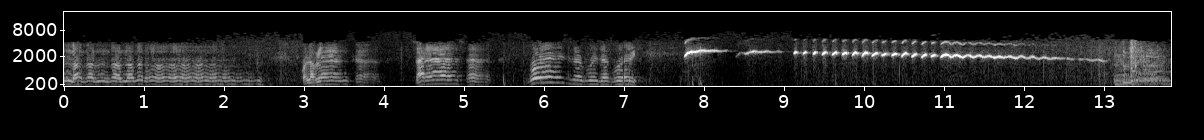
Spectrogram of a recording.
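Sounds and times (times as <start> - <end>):
speech: 0.0 - 8.1
tango singer whistling: 7.7 - 13.2.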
